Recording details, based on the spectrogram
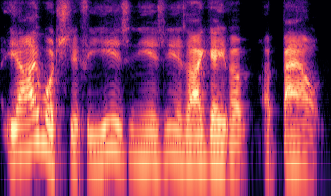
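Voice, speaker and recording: A woman's voice: a bass voice, lively intonation, normal speed, fairly bright tone. A woman in her fifties from the UK chatting casually with dry, teasing humour. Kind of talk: casual chat.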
